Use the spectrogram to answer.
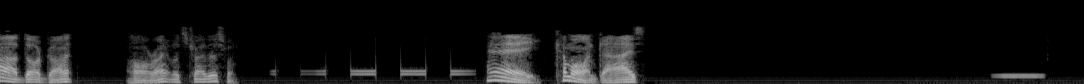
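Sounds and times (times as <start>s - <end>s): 
speech: 0.0s - 2.5s, 4.8s - 6.5s
faint constant hum: 0.0s - 10.8s
telephone busy signal beep on a phone line: 3.0s - 4.8s, 9.8s - 10.5s.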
